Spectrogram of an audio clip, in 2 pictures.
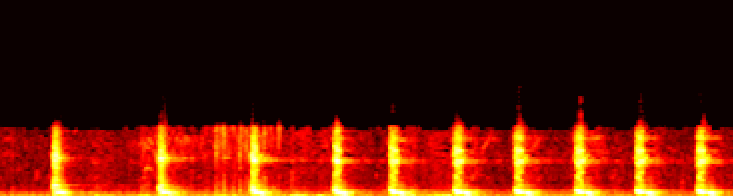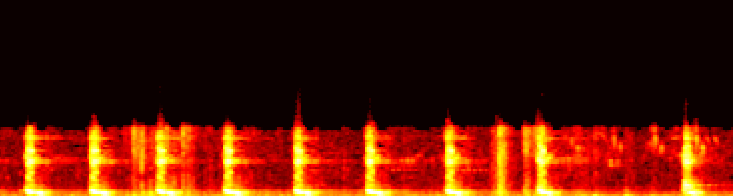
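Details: Decoy call of a Watercock for trapping: a long, steady run of about fifteen short, abrupt calls, each dropping sharply in pitch, repeated roughly every half second.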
